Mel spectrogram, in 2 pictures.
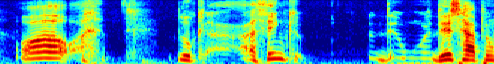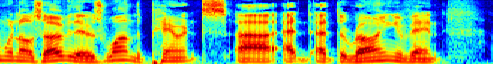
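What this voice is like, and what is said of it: Australian accent. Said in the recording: “my accent, which is pretty obvious when you're immersed in America ... I'm from Australia”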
